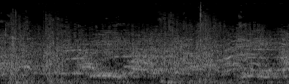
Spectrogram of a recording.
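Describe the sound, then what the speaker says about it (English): Providence Academy crowd in a gym at a state championship basketball game yelling and cheering continuously, a dense roar of voices and shouts filling the room before halftime. "You can hear the Providence Academy crowd trying to pump up these players."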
